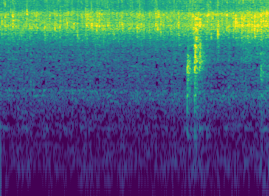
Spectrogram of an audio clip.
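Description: Onion, tomato and garlic masala frying in oil in a nonstick kadai: a steady sizzle. About three seconds in, a short knock of the steel spoon against the pan as stirring starts.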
